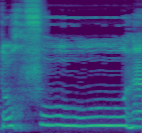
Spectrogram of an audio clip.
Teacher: خا مستعلیہ میں سے ہے، پر یعنی موٹا پڑھیں گے۔ واو ساکن سے پہلے پیش پاؤ مدہ 2 سیکنڈ تک کھینچ کے پڑھیں گے۔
